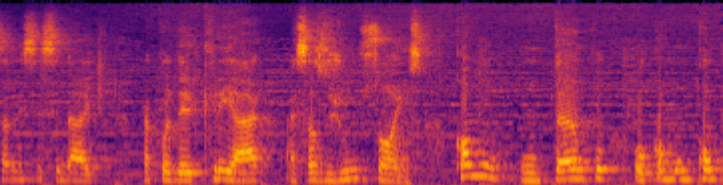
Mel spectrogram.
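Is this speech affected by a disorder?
No.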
